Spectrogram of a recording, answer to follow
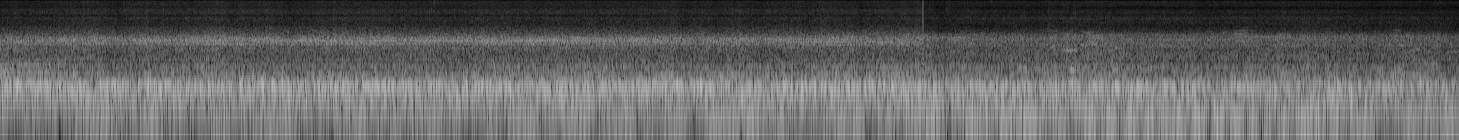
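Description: A steady, loud low rumble of background noise with indistinct voices mixed in. The sound changes abruptly about seven seconds in.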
